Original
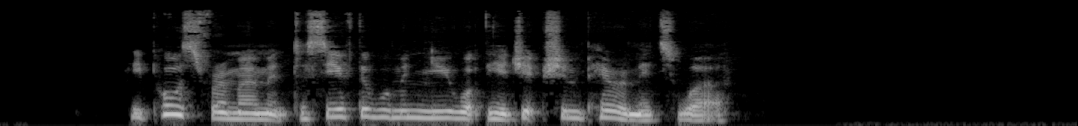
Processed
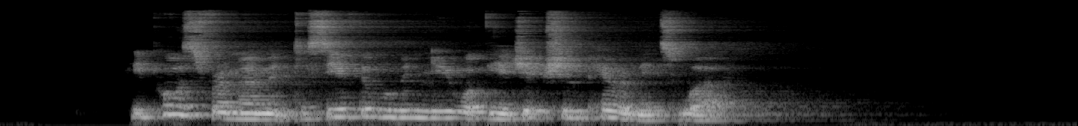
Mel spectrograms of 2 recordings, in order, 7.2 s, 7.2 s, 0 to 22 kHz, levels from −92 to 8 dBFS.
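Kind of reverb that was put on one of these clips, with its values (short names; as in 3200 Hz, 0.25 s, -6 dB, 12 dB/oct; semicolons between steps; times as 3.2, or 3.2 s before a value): two-slope reverb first 0.47 s, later 1.8 s, from -20 dB, DRR -4.5 dB; gain -6.5 dB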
